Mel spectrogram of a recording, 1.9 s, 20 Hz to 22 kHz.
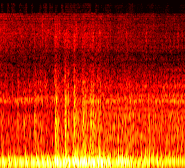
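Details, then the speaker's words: Champion 4500 watt enclosed inverter generator, model 200987, started by wireless remote with automatic choke: small engine catches and settles into a steady, even drone with no misses or knocks; running normally. "And it's literally that simple. Up and running. So let it run."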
